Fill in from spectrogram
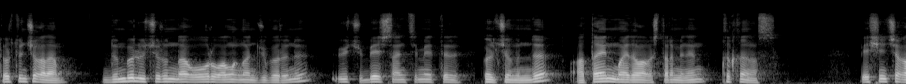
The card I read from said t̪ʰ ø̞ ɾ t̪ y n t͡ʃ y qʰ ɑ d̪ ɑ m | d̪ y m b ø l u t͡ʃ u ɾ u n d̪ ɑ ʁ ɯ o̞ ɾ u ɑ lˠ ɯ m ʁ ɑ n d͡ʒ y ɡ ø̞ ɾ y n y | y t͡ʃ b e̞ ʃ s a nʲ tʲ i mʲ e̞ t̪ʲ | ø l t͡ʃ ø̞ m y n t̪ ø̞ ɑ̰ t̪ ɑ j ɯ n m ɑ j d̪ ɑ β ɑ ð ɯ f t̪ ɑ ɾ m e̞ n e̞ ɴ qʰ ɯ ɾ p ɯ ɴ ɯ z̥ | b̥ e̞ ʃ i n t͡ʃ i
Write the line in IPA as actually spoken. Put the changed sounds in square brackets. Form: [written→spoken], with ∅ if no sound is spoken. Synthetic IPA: t̪ʰ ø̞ ɾ t̪ y n t͡ʃ y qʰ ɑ d̪ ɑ m | d̪ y m b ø l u t͡ʃ u ɾ u n d̪ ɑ ʁ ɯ o̞ ɾ u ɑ lˠ ɯ [m→ɴ] ʁ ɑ n d͡ʒ y ɡ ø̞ ɾ y n y | y t͡ʃ b e̞ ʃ s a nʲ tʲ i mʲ e̞ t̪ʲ | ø l t͡ʃ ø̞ m y n [t̪→d̪] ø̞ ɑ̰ t̪ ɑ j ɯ n m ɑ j d̪ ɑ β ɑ [ð→ʁ] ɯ [f→ʃ] t̪ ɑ ɾ m e̞ n e̞ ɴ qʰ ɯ ɾ [p→q] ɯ ɴ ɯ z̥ | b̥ e̞ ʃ i n t͡ʃ i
